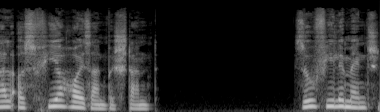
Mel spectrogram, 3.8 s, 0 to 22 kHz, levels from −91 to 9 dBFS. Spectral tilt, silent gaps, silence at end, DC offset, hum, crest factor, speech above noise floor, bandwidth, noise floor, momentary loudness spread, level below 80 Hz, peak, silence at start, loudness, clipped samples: -5 dB/octave; none; 0 s; under 0.1%; none; 18 dB; 55 dB; 16 kHz; -77 dBFS; 7 LU; -60 dBFS; -6 dBFS; 0 s; -22 LUFS; under 0.1%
